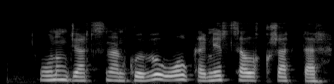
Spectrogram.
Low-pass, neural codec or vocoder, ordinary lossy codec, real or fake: none; codec, 16 kHz, 4 kbps, FreqCodec, larger model; none; fake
